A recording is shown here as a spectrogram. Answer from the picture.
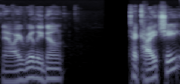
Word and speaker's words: Takaichi: Takaichi? It's Takaichi? Oh, I thought with with k a i you would pronounce the the vowels separately.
